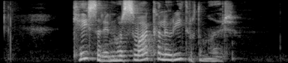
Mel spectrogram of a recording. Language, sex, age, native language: Icelandic, female, 40-49, Icelandic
